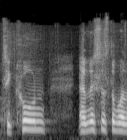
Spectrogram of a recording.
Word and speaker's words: Tikkun: And this one is called Tikkun.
